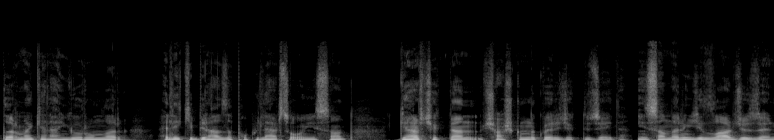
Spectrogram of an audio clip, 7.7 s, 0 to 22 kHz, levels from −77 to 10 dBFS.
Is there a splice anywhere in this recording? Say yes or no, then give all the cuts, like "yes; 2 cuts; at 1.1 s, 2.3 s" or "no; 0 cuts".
no; 0 cuts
